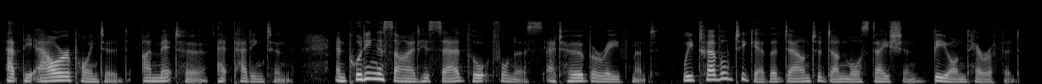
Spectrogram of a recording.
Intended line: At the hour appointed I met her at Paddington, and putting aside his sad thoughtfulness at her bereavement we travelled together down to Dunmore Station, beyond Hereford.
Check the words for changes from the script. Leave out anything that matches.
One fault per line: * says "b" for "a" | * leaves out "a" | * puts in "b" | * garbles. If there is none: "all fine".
all fine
